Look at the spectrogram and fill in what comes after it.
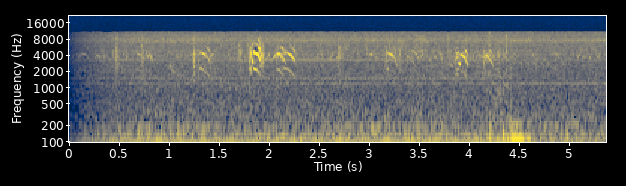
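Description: Wild birds calling: short high chirps in quick clusters, loudest about two seconds in, over a steady low hum.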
